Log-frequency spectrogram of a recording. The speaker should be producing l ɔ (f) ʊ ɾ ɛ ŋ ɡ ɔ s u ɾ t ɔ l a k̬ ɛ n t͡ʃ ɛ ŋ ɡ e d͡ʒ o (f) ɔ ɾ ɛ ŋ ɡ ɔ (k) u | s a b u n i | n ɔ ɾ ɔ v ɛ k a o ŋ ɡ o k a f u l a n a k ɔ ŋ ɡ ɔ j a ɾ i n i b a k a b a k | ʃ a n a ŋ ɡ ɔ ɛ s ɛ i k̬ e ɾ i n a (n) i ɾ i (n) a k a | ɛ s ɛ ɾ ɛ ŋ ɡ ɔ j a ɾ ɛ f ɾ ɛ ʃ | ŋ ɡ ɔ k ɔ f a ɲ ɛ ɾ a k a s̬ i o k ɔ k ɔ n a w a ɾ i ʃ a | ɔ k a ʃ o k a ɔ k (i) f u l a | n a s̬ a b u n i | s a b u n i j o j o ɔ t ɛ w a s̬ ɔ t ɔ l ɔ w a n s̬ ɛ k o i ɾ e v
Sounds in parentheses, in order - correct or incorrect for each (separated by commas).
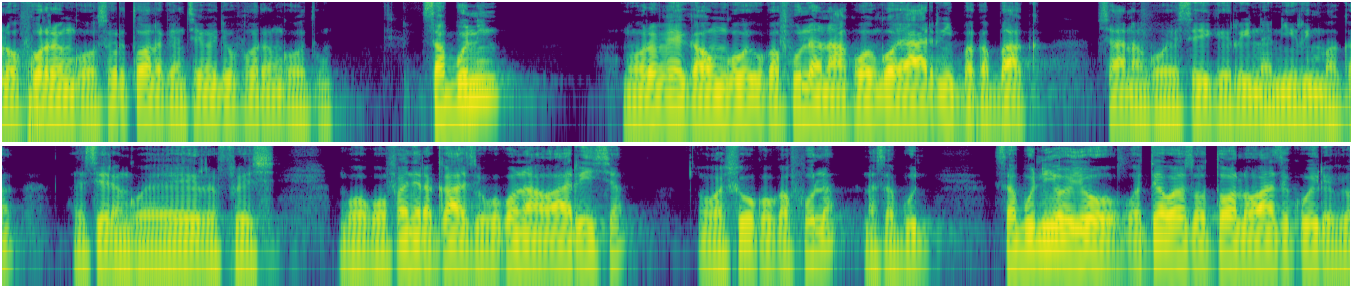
correct, correct, incorrect, correct, incorrect, incorrect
